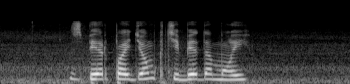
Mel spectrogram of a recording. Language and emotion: Russian, neutral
